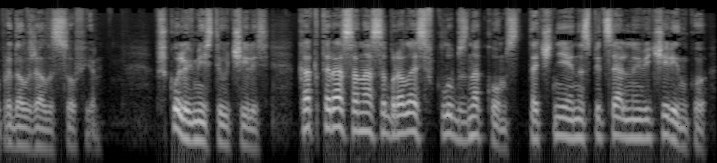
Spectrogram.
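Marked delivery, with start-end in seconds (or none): none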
